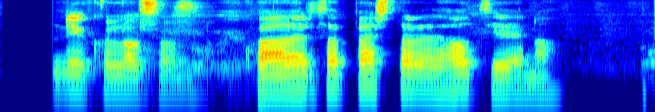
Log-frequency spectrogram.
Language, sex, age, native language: Icelandic, male, 40-49, Icelandic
